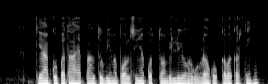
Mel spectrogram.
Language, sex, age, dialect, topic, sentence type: Hindi, male, 25-30, Kanauji Braj Bhasha, banking, statement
